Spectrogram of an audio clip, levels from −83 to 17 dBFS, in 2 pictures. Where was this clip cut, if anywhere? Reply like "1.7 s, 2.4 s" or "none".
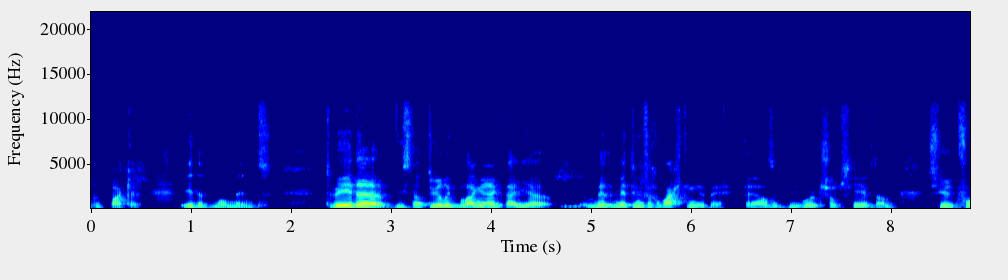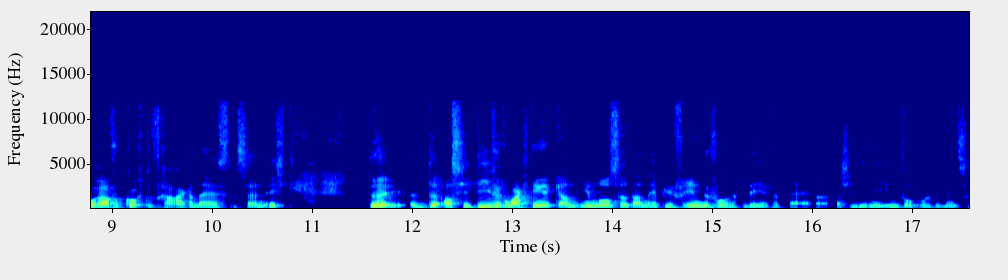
6.9 s, 10.2 s, 16.3 s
